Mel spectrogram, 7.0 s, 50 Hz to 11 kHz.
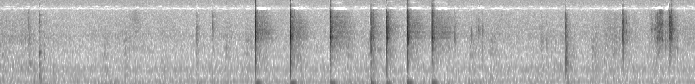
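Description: Sharp metal clicks of a Ruger Mark I .22 pistol's parts being worked by hand during disassembly: about seven loud clicks in quick succession around the middle, then a few fainter ones near the end.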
